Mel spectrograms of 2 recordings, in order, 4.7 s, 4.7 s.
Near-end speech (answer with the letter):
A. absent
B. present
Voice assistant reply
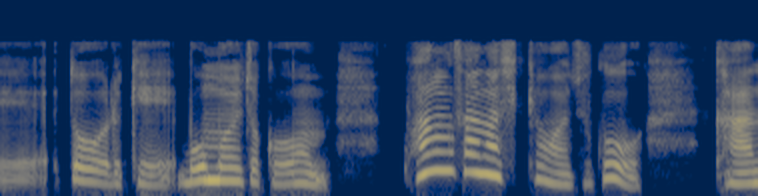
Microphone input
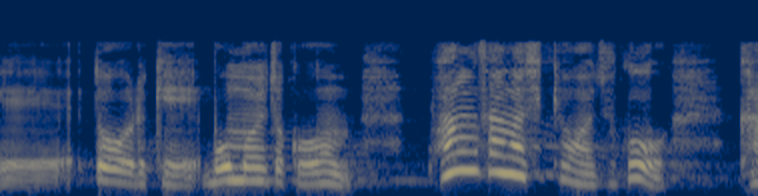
A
